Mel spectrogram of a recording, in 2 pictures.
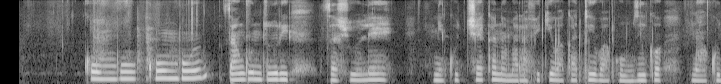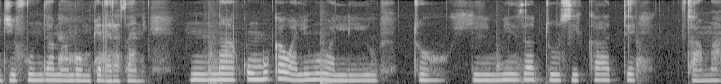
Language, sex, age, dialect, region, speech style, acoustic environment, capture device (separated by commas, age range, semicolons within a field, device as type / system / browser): Swahili, female, 35-44, Kenya - Nairobi Sheng-influenced, Kenya, relaxed, silence, mobile / Linux / Chrome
